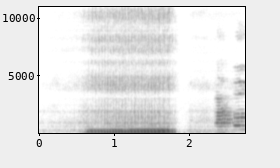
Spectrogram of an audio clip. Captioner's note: snoring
